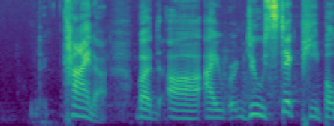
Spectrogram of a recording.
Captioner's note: audience laughing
